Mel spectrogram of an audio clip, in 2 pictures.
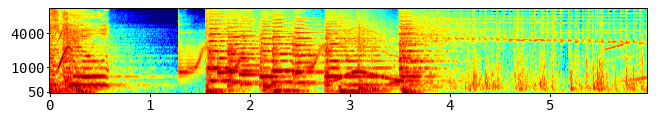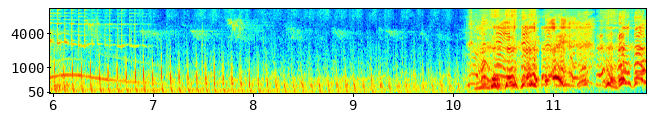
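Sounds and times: whistling pitch glides: 0:02.7 - 0:07.2
rapid pulsing rattle: 0:03.8 - 0:11.3.

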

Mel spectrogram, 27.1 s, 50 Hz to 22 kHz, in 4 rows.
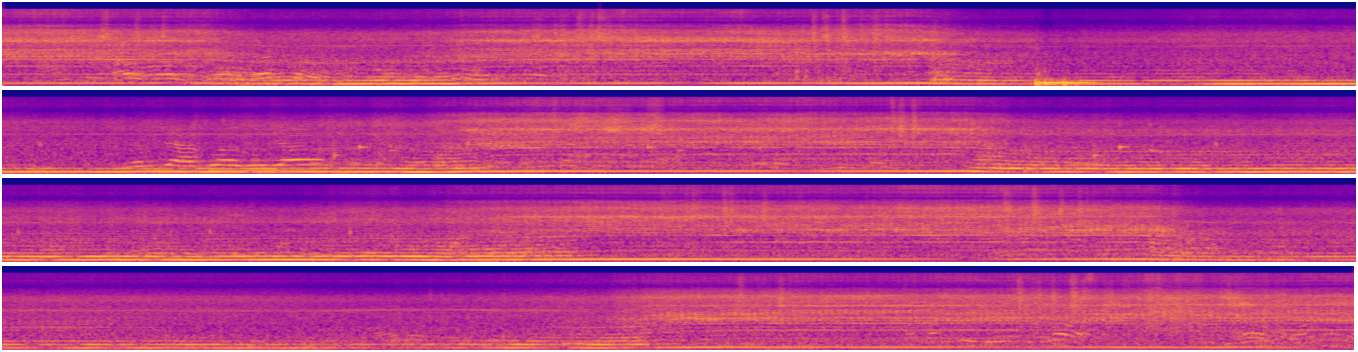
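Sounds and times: concrete pouring machinery humming: 0:00.0 - 0:27.0.

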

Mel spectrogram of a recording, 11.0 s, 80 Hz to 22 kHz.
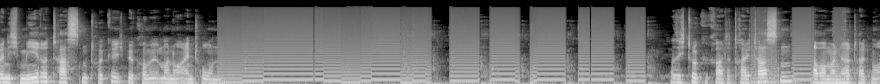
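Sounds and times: sawtooth synthesizer notes: 0:02.7 - 0:08.2, 0:09.3 - 0:10.7.

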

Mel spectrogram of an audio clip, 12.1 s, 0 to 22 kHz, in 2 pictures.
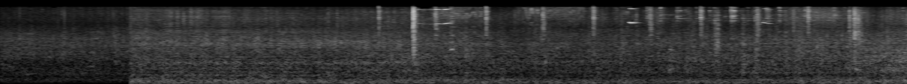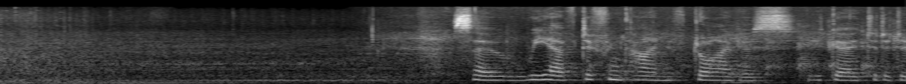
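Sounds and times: minibus engine running: 0:00.0 - 0:12.0
light clicks and rattles: 0:02.5 - 0:05.9.

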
